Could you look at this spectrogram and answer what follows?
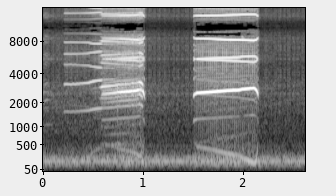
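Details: Bald eagle pair on their nest at 6:10 am, the female fussing at the male: two drawn-out, high, strained squealing notes, each lasting about half a second, over a steady low hum.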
